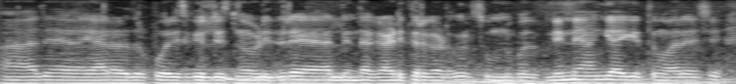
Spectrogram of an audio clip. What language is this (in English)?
Kannada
